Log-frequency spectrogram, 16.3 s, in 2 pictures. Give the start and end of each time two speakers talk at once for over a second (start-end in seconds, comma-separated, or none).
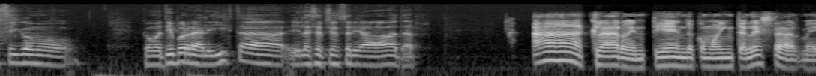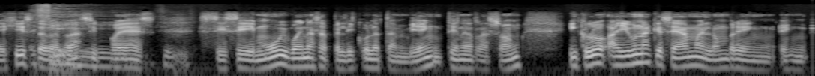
8.5-9.8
